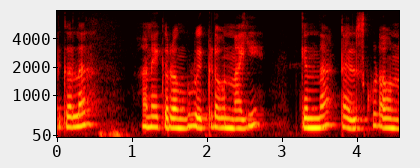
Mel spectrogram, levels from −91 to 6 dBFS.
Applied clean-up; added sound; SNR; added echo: none; none; none; none.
